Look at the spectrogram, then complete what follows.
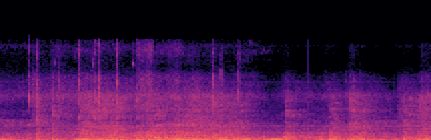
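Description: Batting centre ambience: a steady low machinery hum with scattered faint clicks, and voices in the background.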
